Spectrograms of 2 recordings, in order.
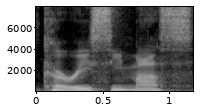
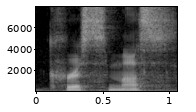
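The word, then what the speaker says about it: Kiritimati: The island is listed as Kiriti Mati, but I remembered that you're supposed to pronounce the ti as s. So I was pronouncing as karice, but it's actually just Christmas island Christmas.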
